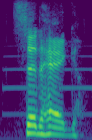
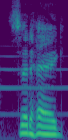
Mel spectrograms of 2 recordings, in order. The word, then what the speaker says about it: Sid Haig: Sid Haig. – Sid Haig.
